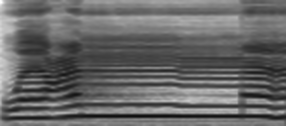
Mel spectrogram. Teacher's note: Cara membunyikannya dengung, bunyi M-nya tahan kurang lebih 2 harokat sampai ada getaran halus ke hidung. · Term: gunnah musyaddadah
